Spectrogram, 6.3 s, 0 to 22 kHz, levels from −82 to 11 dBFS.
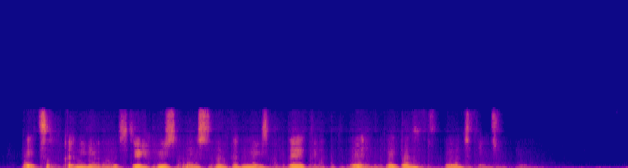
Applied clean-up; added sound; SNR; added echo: neural mask model DeepFilterNet 3.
